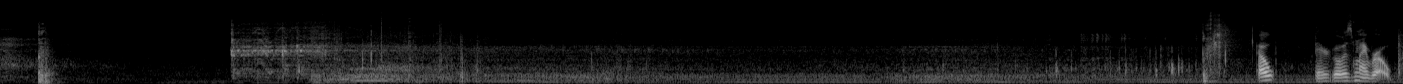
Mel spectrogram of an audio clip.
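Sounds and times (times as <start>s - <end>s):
engine running at low revs: 3.1s - 14.0s.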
